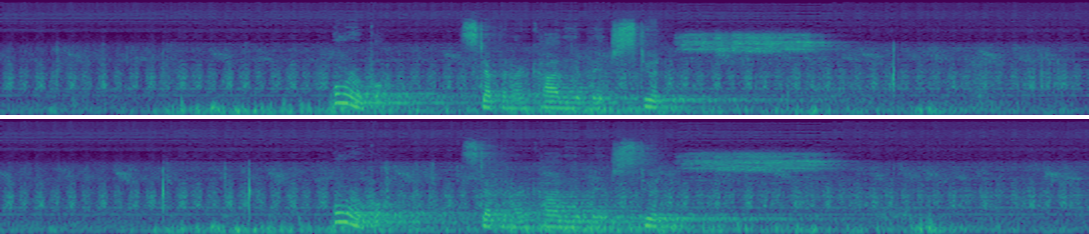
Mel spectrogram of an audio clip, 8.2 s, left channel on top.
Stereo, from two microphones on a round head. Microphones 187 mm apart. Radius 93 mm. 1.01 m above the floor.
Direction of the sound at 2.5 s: 45° left (ahead or behind).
